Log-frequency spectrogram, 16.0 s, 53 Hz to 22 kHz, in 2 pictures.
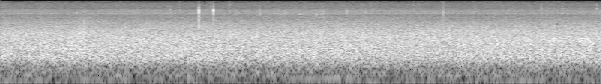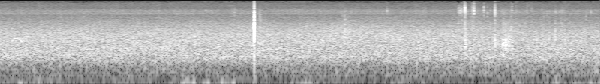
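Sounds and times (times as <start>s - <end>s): faint bonfire crackles: 0.0s - 16.0s
river rushing: 0.0s - 16.0s.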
